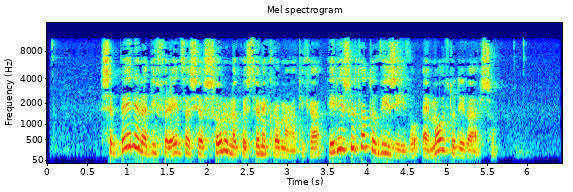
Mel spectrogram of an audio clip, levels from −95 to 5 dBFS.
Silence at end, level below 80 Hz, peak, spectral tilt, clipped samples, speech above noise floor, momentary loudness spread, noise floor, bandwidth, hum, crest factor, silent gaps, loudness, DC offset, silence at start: 0.8 s; -60 dBFS; 0 dBFS; -3.5 dB/octave; under 0.1%; 36 dB; 6 LU; -51 dBFS; 11.5 kHz; none; 14 dB; none; -15 LUFS; under 0.1%; 0.7 s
